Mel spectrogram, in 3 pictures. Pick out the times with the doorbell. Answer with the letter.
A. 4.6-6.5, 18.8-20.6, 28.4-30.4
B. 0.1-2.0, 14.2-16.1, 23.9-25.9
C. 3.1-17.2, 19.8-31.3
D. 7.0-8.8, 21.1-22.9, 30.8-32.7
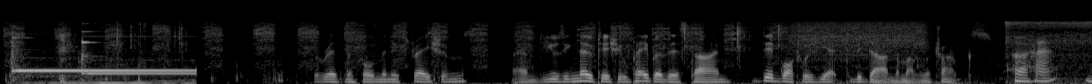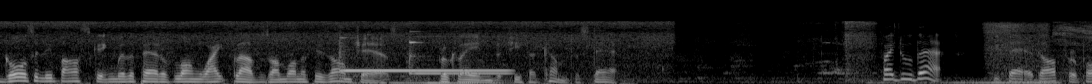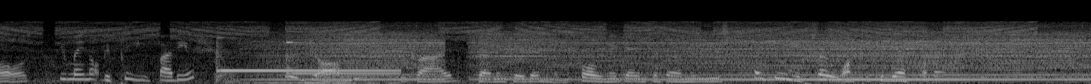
B.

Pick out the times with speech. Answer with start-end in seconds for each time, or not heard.
3.1-17.2, 19.8-31.3.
